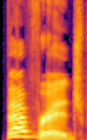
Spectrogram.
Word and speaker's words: beverage: While some people may say it with 3 syllables, beverage, it's very common to say it with just 2, just like chocolate.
